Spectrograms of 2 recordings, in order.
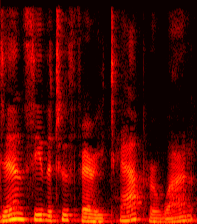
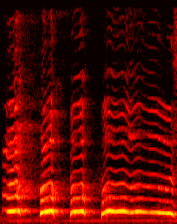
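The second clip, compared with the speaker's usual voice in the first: high sobbing wail; 7 dB louder than usual. Acted. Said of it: "said the Tooth Fairy, crying".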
